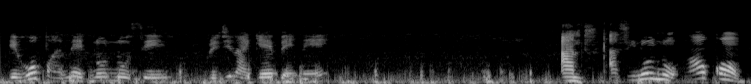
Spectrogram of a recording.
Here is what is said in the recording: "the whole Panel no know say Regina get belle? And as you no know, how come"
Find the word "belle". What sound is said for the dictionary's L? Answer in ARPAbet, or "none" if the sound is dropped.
N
